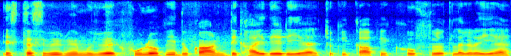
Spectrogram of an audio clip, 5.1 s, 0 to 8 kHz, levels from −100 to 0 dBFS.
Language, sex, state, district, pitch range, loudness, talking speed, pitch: Hindi, male, Bihar, Katihar, 135-145 Hz, -20 LUFS, 220 wpm, 140 Hz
